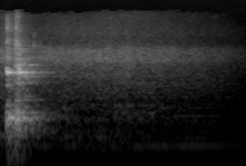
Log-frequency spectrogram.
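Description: Wooden thumb piano set down on the rim of an aluminium waste-paper bin: one knock just after the start with a brief metallic ring. After it only a faint low hum, fading out.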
